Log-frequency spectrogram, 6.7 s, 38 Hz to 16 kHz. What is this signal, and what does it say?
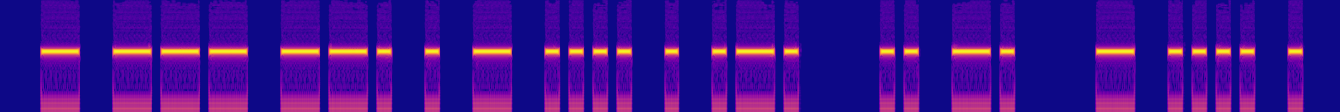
Morse code, heard as a keyed tone, about 20 wpm, 1000 Hz. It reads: TOGETHER IN THE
